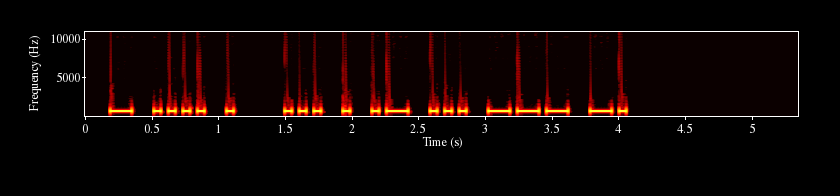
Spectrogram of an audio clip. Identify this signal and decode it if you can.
Morse code, heard as a keyed tone, about 22 wpm, 700 Hz. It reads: THE SEASON
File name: practice / 22wpm / Sets of 6 Words - 22wpm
